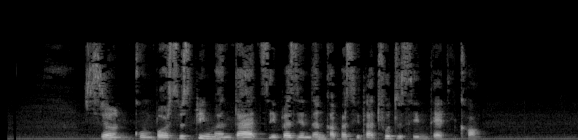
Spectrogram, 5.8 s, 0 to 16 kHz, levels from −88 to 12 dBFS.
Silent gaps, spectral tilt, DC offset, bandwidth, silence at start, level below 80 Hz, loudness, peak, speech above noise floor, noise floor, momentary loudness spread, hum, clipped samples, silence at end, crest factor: none; -4 dB/octave; under 0.1%; 11.5 kHz; 0.85 s; -84 dBFS; -27 LUFS; -8 dBFS; 31 dB; -58 dBFS; 11 LU; none; under 0.1%; 1 s; 20 dB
